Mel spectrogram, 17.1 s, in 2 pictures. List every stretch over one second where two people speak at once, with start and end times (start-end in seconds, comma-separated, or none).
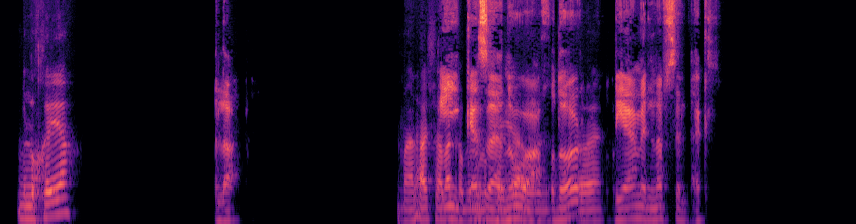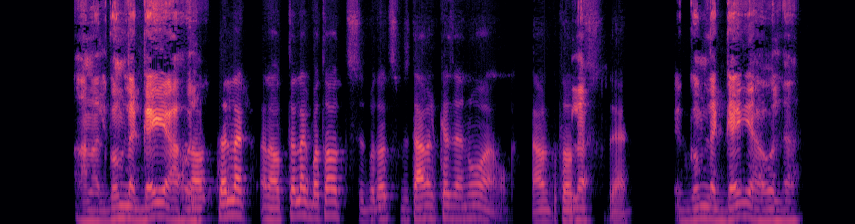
4.4-6.0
